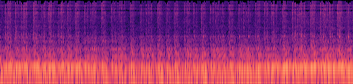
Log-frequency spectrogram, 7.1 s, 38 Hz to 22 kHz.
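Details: Mazda 12A bridgeport rotary with an idling issue: rough, uneven, lumpy idle stumbling about twice per second and skipping on and off. Owner unsure whether the cause is electrical or something else. Misfire at idle.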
